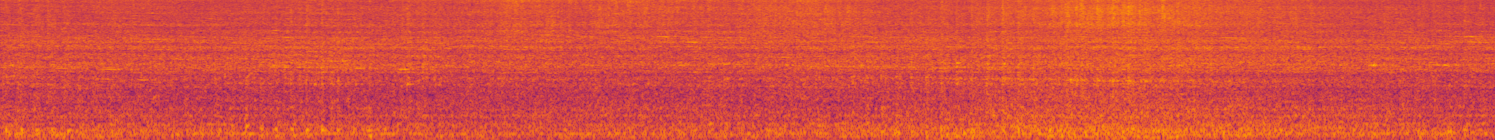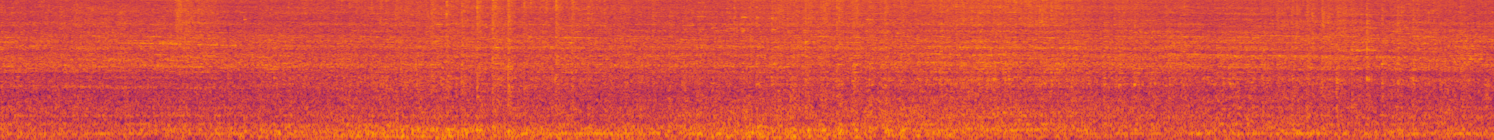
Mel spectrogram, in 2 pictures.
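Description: Freight train's covered hopper cars rolling past at close range: a continuous rumble of steel wheels on rail that swells and eases slightly as the cars go by.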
